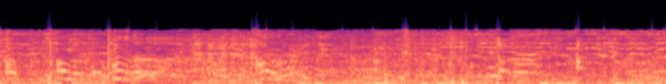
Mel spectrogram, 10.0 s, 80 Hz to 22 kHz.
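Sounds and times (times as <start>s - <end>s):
crowd chatter: 0.0s - 10.0s
reedy oboe melody: 5.0s - 10.0s.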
